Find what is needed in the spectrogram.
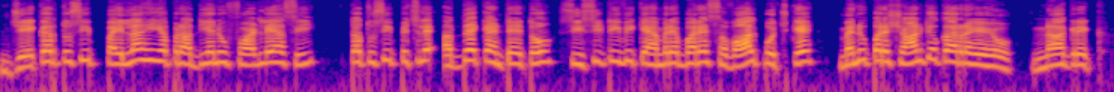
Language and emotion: Punjabi, angry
